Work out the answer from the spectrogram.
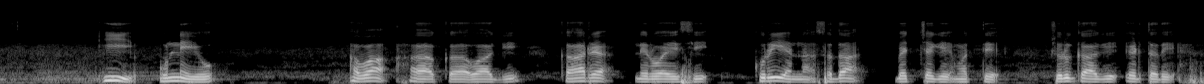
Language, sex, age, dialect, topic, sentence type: Kannada, male, 31-35, Coastal/Dakshin, agriculture, statement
